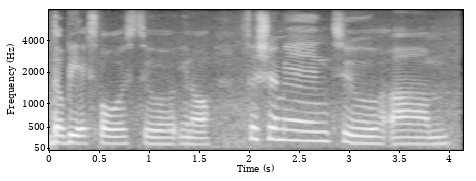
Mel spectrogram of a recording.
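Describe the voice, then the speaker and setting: A woman's voice: sits low, takes it slowly, a little mellow, slight background noise. A woman giving a casual interview explanation as a member of program staff.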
